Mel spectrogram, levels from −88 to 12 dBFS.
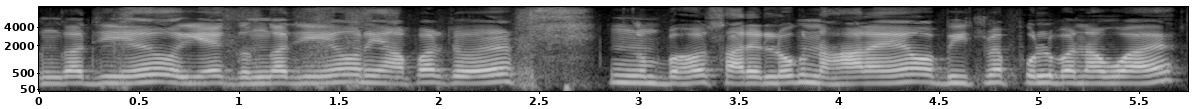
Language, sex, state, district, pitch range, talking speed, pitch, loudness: Hindi, female, Bihar, West Champaran, 195-215 Hz, 270 wpm, 200 Hz, -14 LUFS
